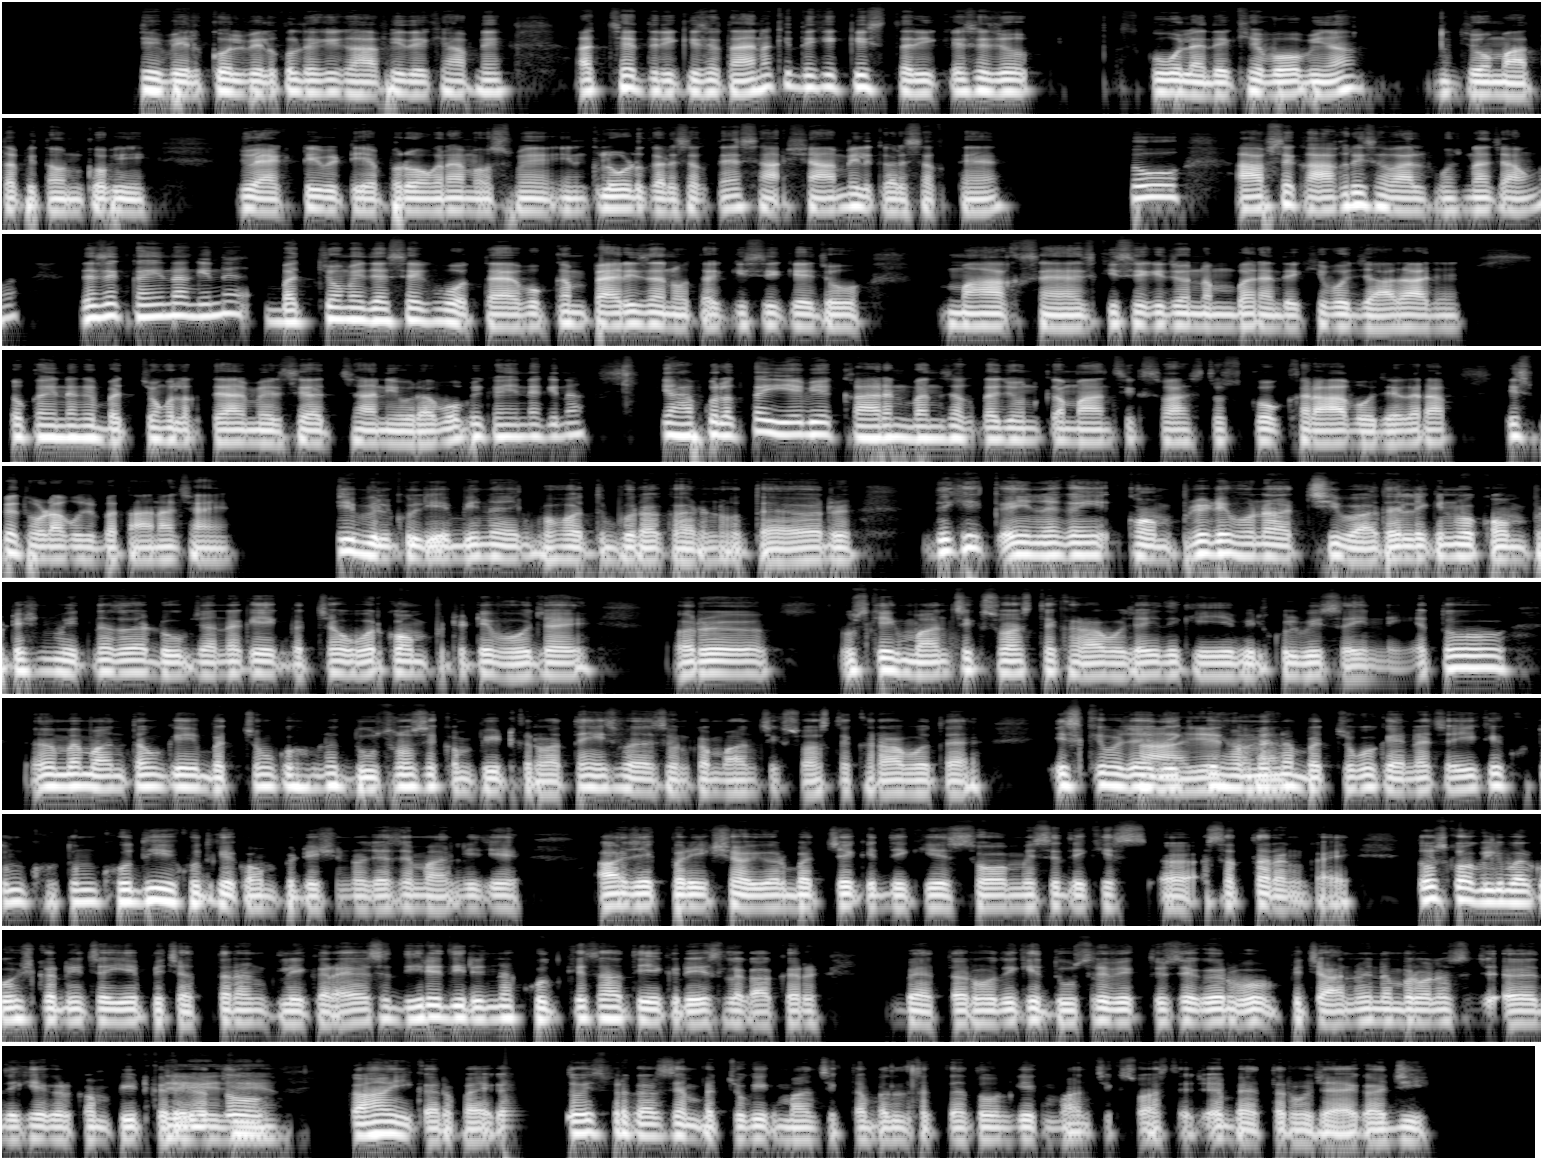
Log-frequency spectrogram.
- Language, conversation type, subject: Hindi, podcast, मानसिक स्वास्थ्य को स्कूल में किस तरह शामिल करें?
- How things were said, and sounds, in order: in English: "एक्टिविटी"; in English: "इनक्लूड"; in English: "कम्पैरिज़न"; in English: "मार्क्स"; in English: "कॉम्पिटिटिव"; in English: "कॉम्पिटिशन"; in English: "ओवर कॉम्पिटिटिव"; in English: "कम्पीट"; in English: "कॉम्पिटिशन"; in English: "कम्पीट"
